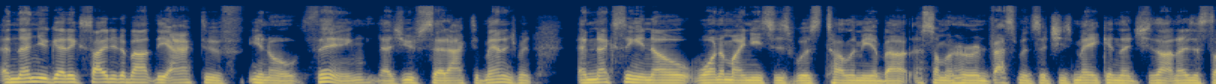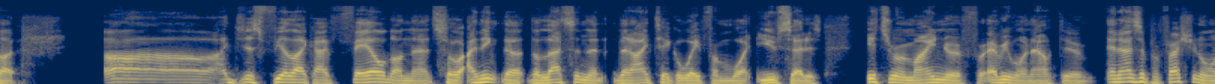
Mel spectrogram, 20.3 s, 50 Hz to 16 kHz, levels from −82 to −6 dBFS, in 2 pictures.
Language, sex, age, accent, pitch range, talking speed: English, male, 40-59, American, 100-125 Hz, 235 wpm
